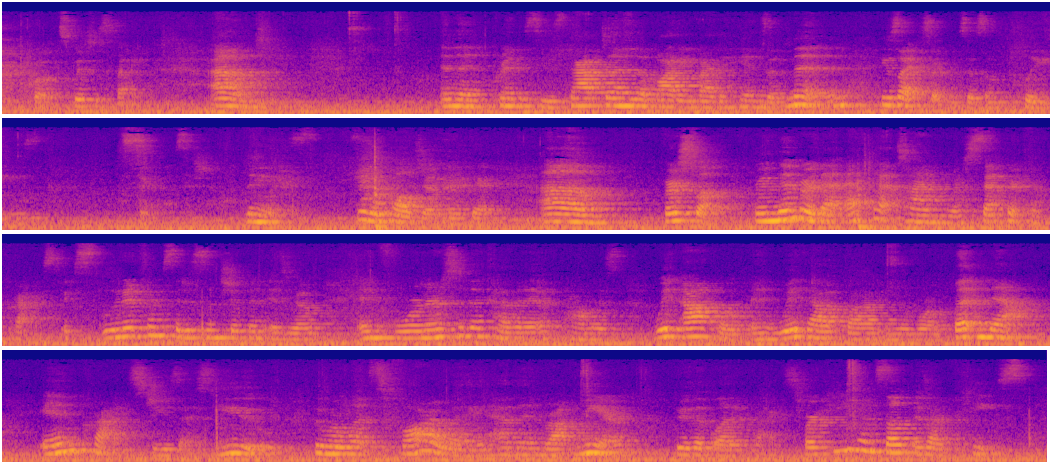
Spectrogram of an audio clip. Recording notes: Recorded at Union Church.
